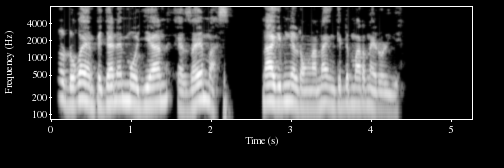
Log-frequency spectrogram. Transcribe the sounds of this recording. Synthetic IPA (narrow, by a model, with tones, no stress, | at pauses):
ɔ˦dɔ˨ɣa˦ɛ˨mpe˨d͡ʒa˦nɛ˦m˦o˨d͡ʒi˦a˦nɛ˨za˨˦ɛ˦ma˨s | na˦˨ɡɪ˦mi˦ne˨lɔ˨ŋa˨na˦ɪ˨ŋɡɪ˦dɪ˦ma˦ɾna˨ɪ˨ɾo˨ɾje˨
